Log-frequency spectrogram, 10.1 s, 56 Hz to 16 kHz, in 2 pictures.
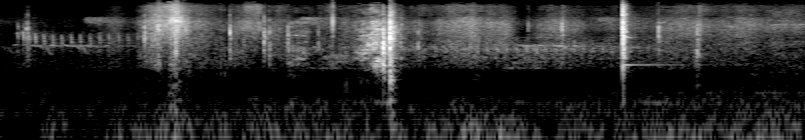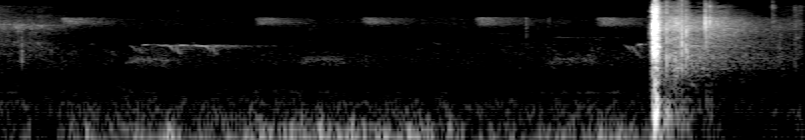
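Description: Suppressed .30 calibre Hatsan Mod 130 QE break-barrel air rifle fired once, a single sharp shot about nine seconds in and the loudest sound here. Before it come a few clicks and clacks of the rifle being handled and brought up to aim.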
